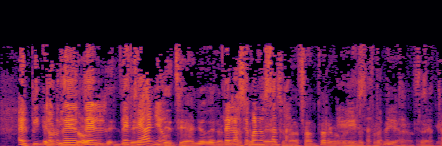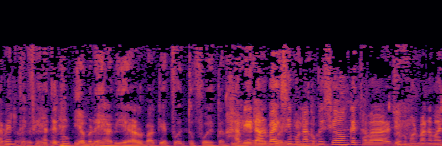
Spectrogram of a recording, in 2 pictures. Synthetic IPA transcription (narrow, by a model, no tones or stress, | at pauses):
elpint̪oɾðet̪oɾeed̪et̪eaɲoet̪eaɲoðelaɣd̪elaasejomãnaseasemanasant̪aðelaɣɾukaθjod̪esofɾaðiasesak̚t̪amẽnt̪efihat̪et̪uiamneɦaβjeɾalβakefwet̪ufwet̪amheaβje̞ɾalβaiθimuunakomisjo̞ŋke̞st̪aβaʝo̞komoeɾmãnama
